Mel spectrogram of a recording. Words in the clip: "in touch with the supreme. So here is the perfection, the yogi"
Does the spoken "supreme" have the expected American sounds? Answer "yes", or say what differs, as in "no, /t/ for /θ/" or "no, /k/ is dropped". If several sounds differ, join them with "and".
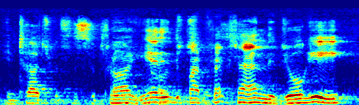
no, /ɹ/ is dropped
